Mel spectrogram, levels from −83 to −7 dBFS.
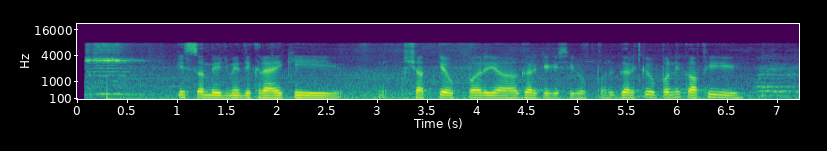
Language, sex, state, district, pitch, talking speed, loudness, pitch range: Hindi, male, Punjab, Pathankot, 130 Hz, 165 wpm, -16 LUFS, 125-140 Hz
